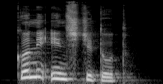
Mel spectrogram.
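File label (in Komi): кӧні институт, Komi, female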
